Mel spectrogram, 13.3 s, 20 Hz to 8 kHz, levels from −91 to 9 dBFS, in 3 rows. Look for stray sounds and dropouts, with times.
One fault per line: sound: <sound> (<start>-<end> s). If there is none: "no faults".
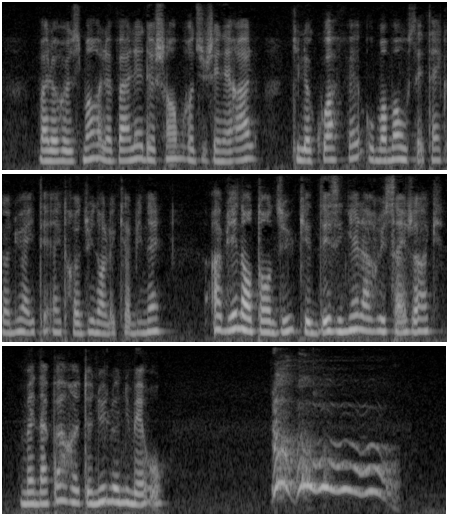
sound: bark (11.6-12.9 s)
